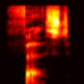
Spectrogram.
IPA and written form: fɜːst (first)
